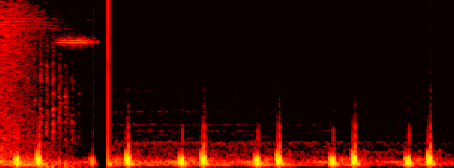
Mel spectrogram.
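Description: Heartbeat sound effect: low double thumps, lub-dub, about one pair a second. A whoosh fades out at the start, and a single sharp click sounds about one and a half seconds in.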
